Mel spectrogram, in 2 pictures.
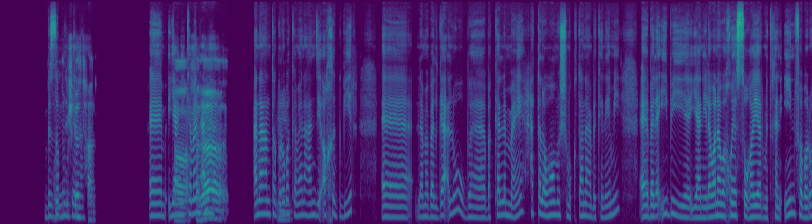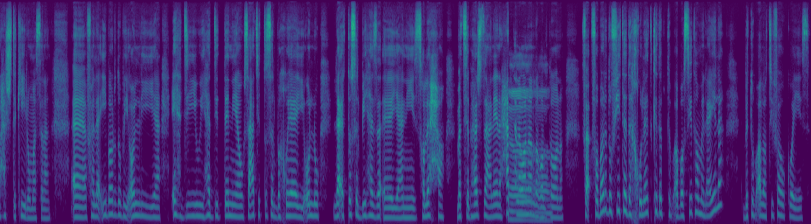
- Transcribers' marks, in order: none
- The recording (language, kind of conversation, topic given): Arabic, podcast, إنت شايف العيلة المفروض تتدخل في الصلح ولا تسيب الطرفين يحلوها بين بعض؟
